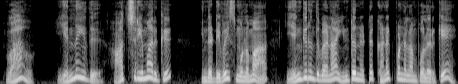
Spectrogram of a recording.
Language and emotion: Tamil, surprised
